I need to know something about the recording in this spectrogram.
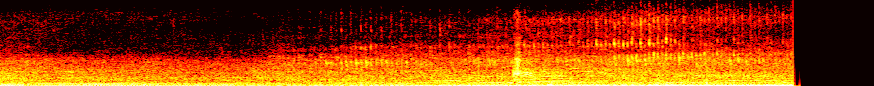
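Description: A motor vehicle's engine running steadily, a low hum that holds throughout, with faint voices over it.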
